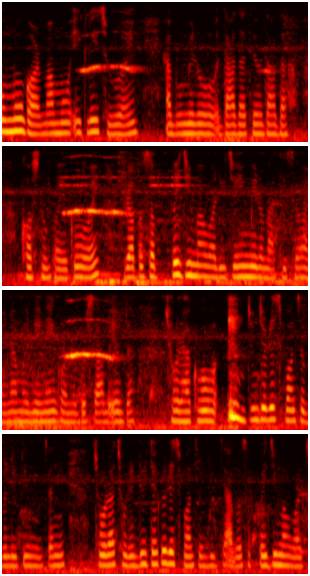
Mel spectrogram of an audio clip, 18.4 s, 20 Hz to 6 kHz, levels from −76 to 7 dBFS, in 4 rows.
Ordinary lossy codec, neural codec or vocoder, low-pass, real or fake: none; none; 5.4 kHz; real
